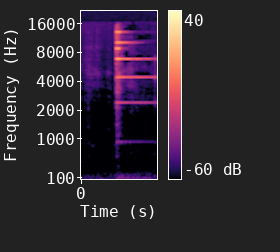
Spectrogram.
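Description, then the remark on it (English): A single soft quiz bell ding, rung by a contestant on a quiz to answer a question, strikes sharply and then rings on with a sustained, slowly fading metallic tone, heard alone over a faint low background hum. “Well, that's pretty soft ringing, but we'll give it to you.”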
